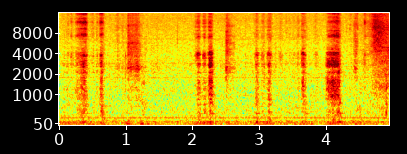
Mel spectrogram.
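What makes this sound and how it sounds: A graphite pencil writes and scratches on a large white paper sheet mounted on a board, solidly backed, on a wooden easel. Quiet, irregular bursts of dry, bright scratching strokes come and go over a faint steady low hum.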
